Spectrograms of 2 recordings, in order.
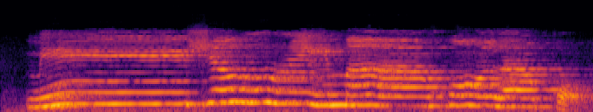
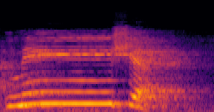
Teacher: Nun mati ketemu dengan sya, min sya. Di situ ada hukum bacaan ikhfa. Ikhfa itu artinya dibaca samar-samar.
